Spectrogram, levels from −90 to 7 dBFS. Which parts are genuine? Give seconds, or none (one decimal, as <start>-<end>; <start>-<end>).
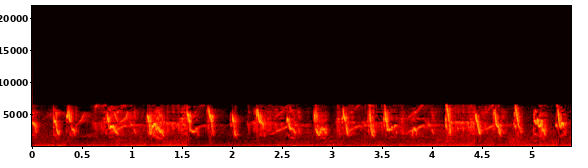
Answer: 0.0-5.4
